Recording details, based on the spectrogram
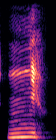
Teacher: другий звук нь так приголосний м'який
